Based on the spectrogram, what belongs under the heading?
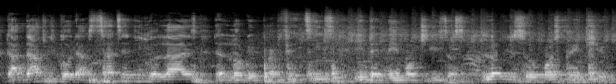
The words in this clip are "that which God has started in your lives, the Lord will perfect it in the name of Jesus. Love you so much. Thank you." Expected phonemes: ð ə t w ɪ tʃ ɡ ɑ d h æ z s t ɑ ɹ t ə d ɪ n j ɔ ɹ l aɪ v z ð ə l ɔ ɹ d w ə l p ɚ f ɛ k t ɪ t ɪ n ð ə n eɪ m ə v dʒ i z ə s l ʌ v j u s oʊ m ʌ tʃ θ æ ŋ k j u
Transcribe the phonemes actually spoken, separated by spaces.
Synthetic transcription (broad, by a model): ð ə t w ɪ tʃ ɡ ɑ d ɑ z s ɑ t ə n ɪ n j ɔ l aɪ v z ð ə l ɔ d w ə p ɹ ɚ f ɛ t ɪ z ɪ n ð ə n eɪ m ə v dʒ i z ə s l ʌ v j u s oʊ m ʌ tʃ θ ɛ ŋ k j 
